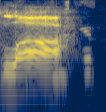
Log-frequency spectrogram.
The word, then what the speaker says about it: LA: Pre-order both thrilling issues of Lords of LA today, written by award-winning screenwriter and novelist Frank It's Sanka, pronounced Law.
